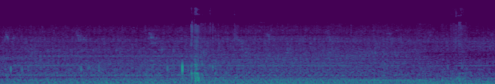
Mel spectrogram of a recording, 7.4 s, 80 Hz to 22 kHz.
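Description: Chevrolet Tahoe's V8 engine idling steadily, with a short click about three seconds in.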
